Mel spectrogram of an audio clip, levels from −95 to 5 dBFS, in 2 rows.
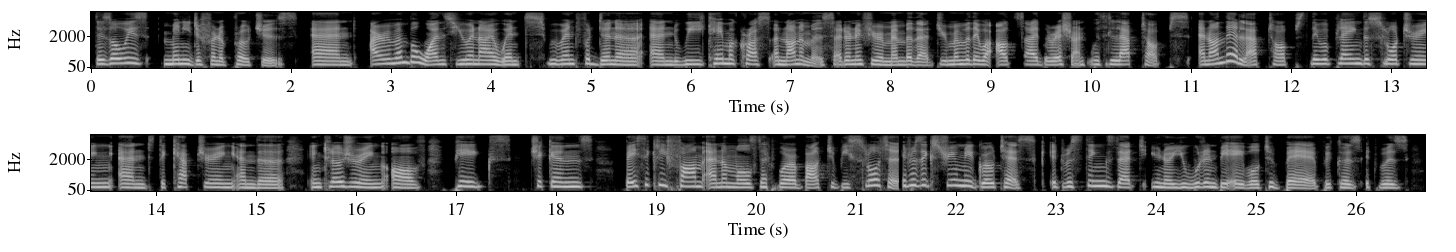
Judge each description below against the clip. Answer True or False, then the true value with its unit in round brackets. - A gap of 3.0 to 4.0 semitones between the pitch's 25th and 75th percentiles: True (3.4 semitones)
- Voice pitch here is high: True (210 Hz)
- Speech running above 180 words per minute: True (190 wpm)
